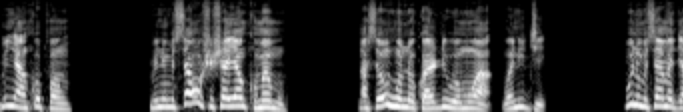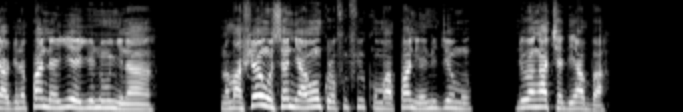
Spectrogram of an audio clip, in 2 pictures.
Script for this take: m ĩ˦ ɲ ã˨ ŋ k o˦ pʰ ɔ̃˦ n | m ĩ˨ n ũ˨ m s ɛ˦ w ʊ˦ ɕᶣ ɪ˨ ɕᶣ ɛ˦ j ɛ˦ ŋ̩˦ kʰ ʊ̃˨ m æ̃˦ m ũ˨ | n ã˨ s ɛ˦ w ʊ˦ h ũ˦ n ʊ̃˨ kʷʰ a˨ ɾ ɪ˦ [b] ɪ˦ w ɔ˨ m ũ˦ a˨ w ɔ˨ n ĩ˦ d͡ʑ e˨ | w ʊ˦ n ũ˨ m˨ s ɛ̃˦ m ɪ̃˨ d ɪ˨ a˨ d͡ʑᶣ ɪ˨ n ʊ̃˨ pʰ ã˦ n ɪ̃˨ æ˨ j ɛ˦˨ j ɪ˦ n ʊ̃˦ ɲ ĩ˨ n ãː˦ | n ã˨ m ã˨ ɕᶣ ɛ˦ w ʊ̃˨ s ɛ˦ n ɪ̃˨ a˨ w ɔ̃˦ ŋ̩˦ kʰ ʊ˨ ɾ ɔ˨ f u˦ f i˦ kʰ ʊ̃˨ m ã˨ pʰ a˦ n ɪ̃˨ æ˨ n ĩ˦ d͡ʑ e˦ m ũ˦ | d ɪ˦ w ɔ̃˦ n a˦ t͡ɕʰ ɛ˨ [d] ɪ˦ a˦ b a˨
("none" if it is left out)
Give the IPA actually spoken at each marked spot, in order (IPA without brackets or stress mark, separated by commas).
d, d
